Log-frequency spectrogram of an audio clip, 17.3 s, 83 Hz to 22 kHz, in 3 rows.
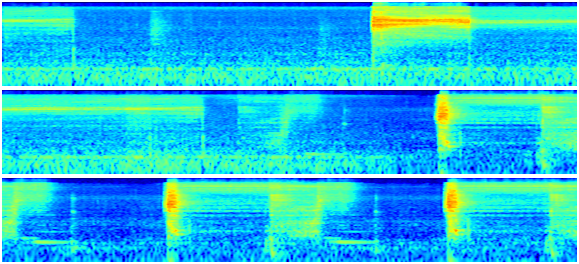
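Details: Emergency ventilator (Eurus) cycling: a blood-pressure-cuff-actuated automation device squeezes a manual resuscitator, built for the COVID-19 ventilator shortage. Sharp air bursts then hissing airflow about every three seconds as the cuff inflates and vents.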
